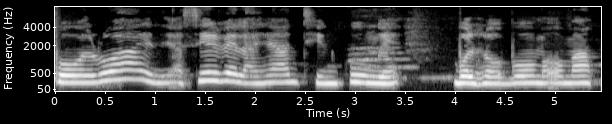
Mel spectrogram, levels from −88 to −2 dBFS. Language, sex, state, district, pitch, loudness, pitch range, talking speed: Mizo, female, Mizoram, Aizawl, 215 Hz, -14 LUFS, 200-250 Hz, 175 wpm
